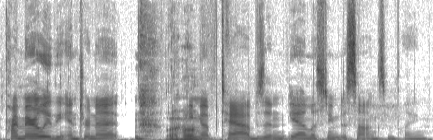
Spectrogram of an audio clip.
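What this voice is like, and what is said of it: Minnesota accent. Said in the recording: “There's my Minnesota accent. ... I heard that. I heard it, yeah. ... the Minnesota accent just comes running out. You can't stop it.”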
